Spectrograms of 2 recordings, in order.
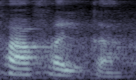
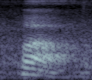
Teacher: तो ये जो नुक्ता वाला वर्ण है, ये कैसे उच्चारित होता है, हमारा निचला होंठ हमारे ऊपरी दांतों को छुआ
